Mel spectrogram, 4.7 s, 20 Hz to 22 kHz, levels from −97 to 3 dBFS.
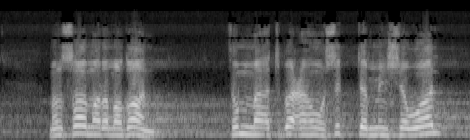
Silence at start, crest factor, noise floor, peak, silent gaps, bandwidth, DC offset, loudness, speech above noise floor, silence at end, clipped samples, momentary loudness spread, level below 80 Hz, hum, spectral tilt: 0.5 s; 16 dB; -50 dBFS; -6 dBFS; none; 11.5 kHz; under 0.1%; -21 LUFS; 30 dB; 0 s; under 0.1%; 9 LU; -68 dBFS; none; -4.5 dB/octave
